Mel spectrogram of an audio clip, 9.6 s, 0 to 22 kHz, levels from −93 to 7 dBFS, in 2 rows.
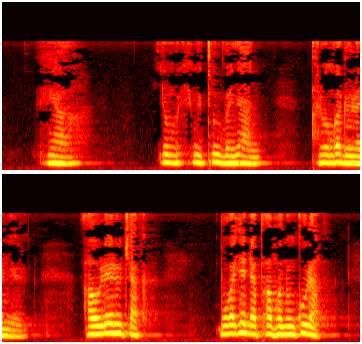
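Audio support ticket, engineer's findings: Whole clip, speech: watery, swirly texture throughout; s sounds chirpy and metallic; consonant attacks smeared. Nothing above 8.3 kHz. Likely MP3 compression, at a bitrate consistent with roughly 32 kbps. Encoder short of bits, treble cut and weak frequency lines switching on and off frame to frame. Distinct from a simple low-pass filter: a filter would dull the top end cleanly, without this warbling, chirping residue in the remaining band.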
